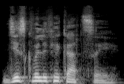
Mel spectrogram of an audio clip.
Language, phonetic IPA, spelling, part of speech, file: Russian, [dʲɪskvəlʲɪfʲɪˈkat͡sɨɪ], дисквалификации, noun, Ru-дисквалификации.ogg
- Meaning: inflection of дисквалифика́ция (diskvalifikácija): 1. genitive/dative/prepositional singular 2. nominative/accusative plural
